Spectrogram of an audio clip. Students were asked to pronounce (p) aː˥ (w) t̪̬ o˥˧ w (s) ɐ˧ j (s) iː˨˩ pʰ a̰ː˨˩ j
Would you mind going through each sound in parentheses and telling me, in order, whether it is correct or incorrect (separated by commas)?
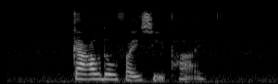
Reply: incorrect, correct, incorrect, correct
